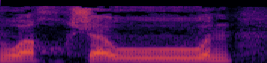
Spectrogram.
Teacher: فإن وقفنا عليها، وهنا ليس الوقف اضطراري أو اختباري لأنه يجوز الوقف عليها، فلا تخشوهم واخشون، يقف عليها حفص واخشون من غير ياء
